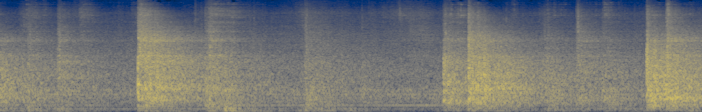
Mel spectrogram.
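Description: A metal hook ladder bangs loudly against the window sills of a training tower, several sharp strikes roughly every one to two seconds. Each bang echoes in the large hall.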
